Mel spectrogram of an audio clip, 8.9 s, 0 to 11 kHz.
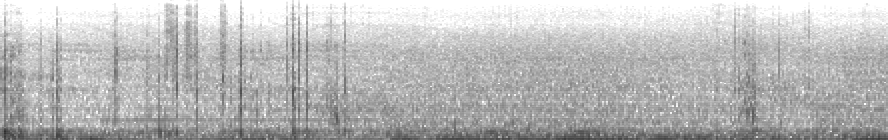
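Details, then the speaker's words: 2006 Chrysler 300 idling after Blue Devil head gasket sealer and coolant flush, temperature just under half: irregular bubbling and popping as coolant gurgles back up; air being bled, gas in coolant suspected. "can hear us gurgling pretty crazy back up"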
